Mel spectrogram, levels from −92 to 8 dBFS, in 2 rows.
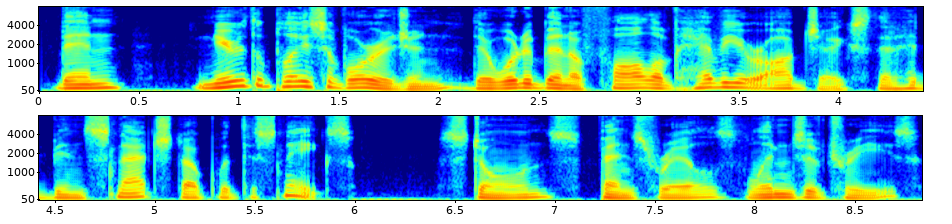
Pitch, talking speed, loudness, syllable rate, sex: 120 Hz, 190 wpm, -18 LUFS, 5.0 syllables/s, male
